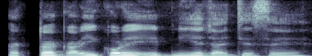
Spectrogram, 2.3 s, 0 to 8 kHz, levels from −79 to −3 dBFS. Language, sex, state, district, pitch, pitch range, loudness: Bengali, male, West Bengal, Cooch Behar, 150 Hz, 130-160 Hz, -16 LUFS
